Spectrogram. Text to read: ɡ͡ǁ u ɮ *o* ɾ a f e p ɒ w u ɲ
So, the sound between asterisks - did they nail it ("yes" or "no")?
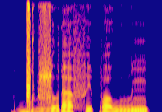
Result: yes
